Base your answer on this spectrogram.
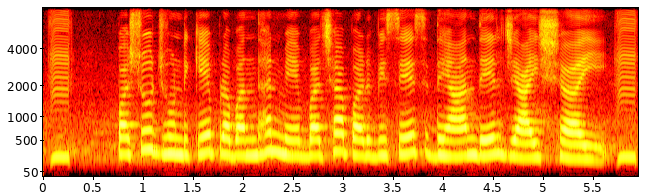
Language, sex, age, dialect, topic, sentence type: Magahi, female, 25-30, Western, agriculture, statement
